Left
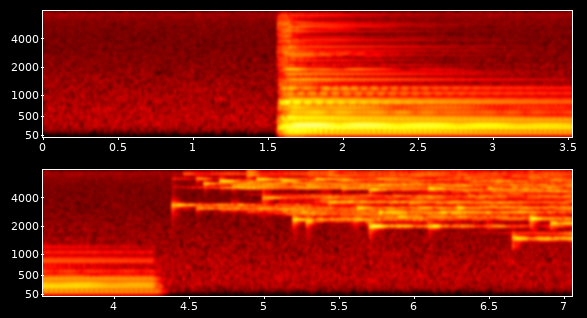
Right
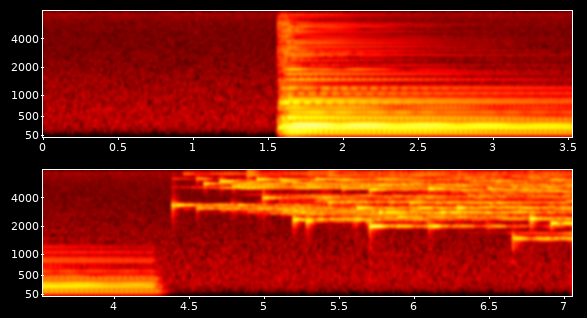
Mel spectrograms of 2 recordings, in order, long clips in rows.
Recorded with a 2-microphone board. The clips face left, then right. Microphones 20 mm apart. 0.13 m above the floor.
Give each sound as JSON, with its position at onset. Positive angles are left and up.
{"t": 1.6, "sound": "a guitar", "side_deg": -10, "distance_m": 2.5}
{"t": 4.4, "sound": "a chime", "side_deg": -20, "distance_m": 0.5}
